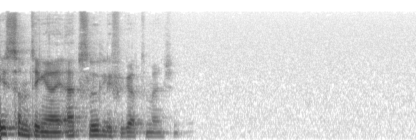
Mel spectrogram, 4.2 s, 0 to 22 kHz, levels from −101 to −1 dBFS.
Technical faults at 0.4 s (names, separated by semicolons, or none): none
